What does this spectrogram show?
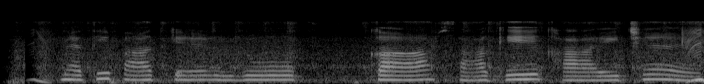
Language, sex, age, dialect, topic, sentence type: Maithili, female, 36-40, Bajjika, agriculture, statement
